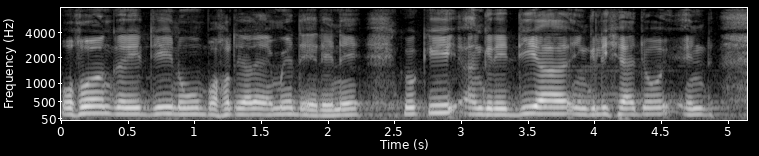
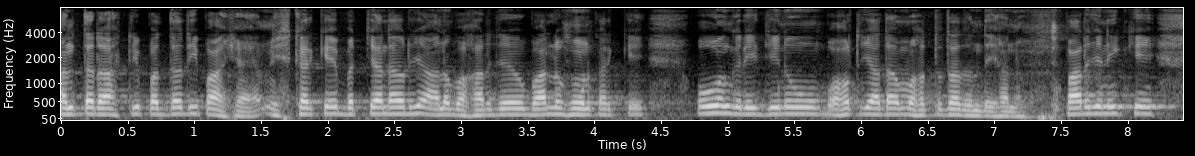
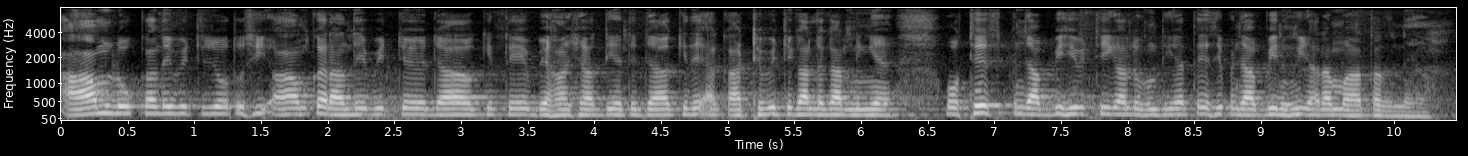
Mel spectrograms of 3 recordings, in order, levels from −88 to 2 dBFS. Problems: constant background noise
